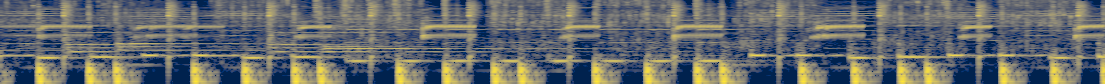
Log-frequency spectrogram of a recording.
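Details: Two tree frogs calling around a garden pond after dark, active nearly all night and audible from far away; short croaking pulses repeat in quick runs, mixed with layered background music with steady tones and brighter bursts.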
